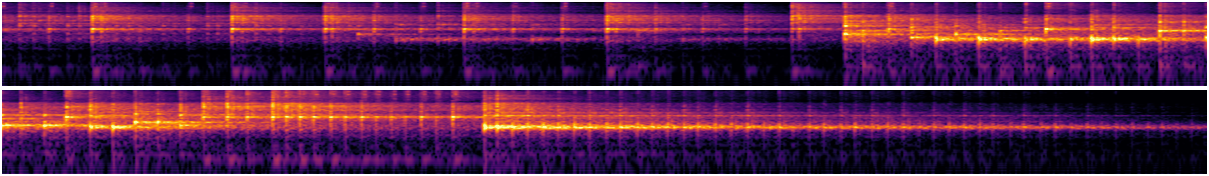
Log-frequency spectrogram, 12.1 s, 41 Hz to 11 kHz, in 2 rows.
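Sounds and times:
wooden blocks struck with sticks: 4.2 - 11.6.

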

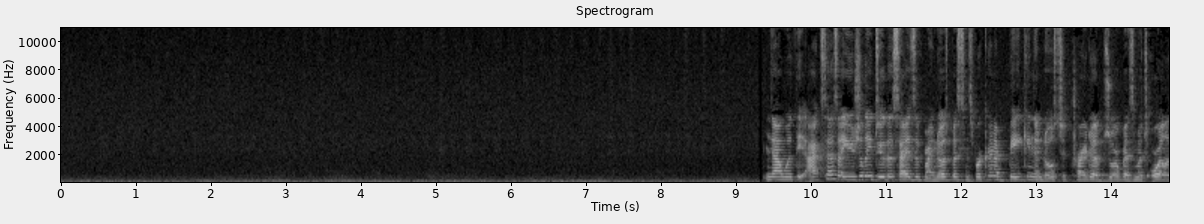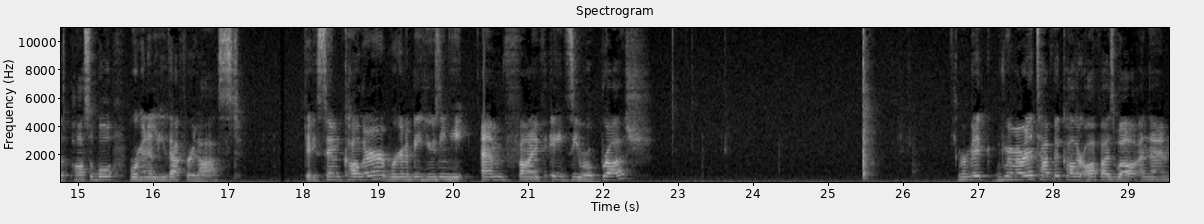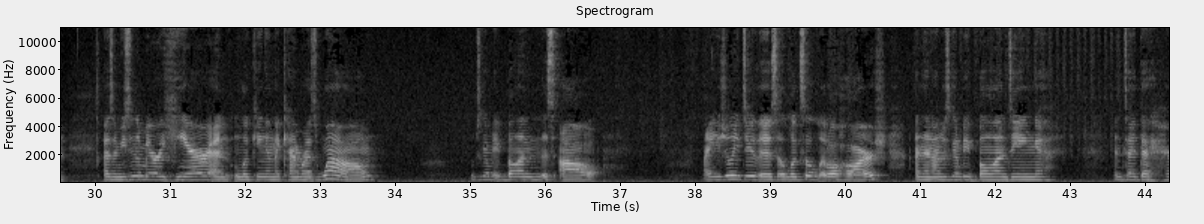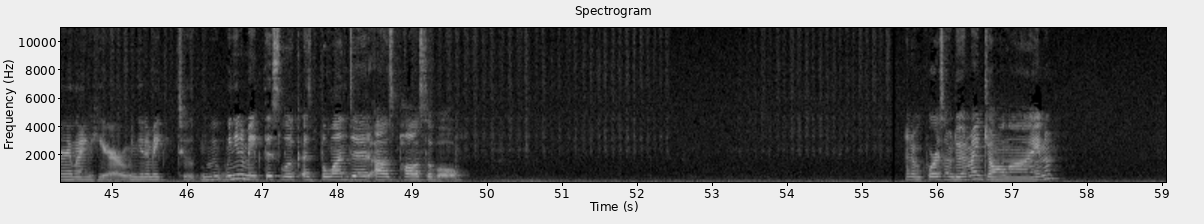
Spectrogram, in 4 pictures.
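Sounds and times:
faint room hum: 0.0 - 59.0
makeup brush strokes on skin: 1.1 - 11.0, 36.2 - 52.6, 53.2 - 55.5.

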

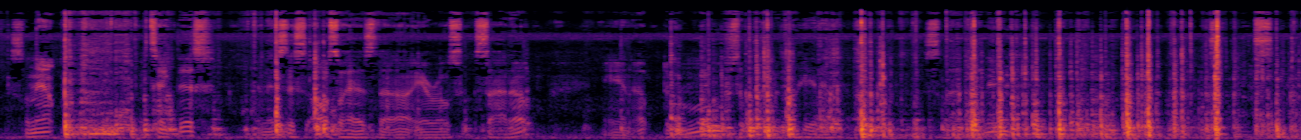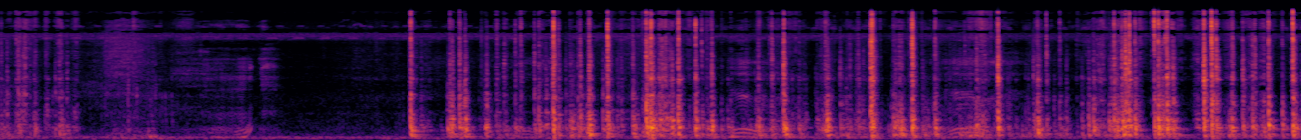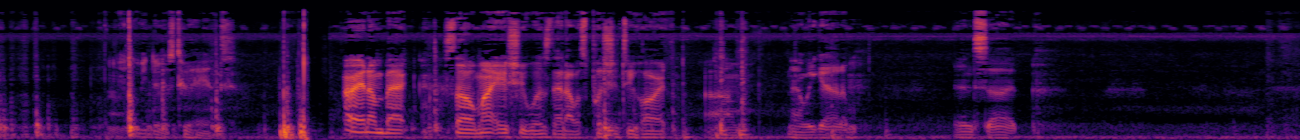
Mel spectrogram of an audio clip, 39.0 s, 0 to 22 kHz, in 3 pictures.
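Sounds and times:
plastic cover clicking and knocking: 6.7 - 13.8, 17.0 - 29.2.

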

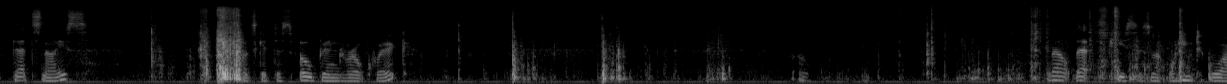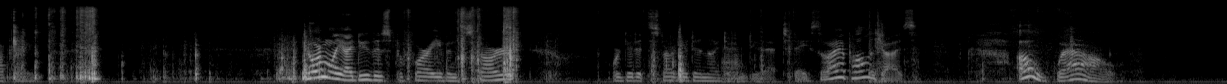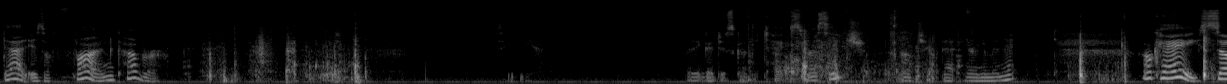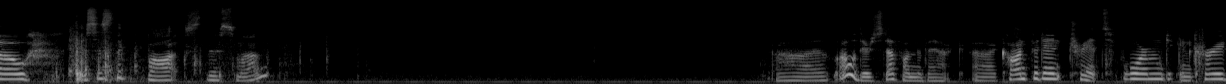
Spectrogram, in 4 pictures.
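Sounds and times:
cardboard rustling: 26.5 - 28.2, 32.0 - 34.4, 36.5 - 38.9.

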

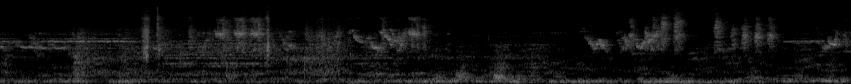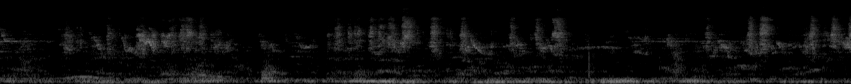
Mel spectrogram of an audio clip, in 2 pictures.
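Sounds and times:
birds chirping: 0.0 - 17.0.

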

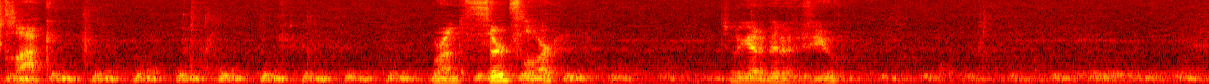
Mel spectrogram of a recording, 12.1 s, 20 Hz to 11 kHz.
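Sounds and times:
doppler heartbeat pulses: 0.2 - 12.0.

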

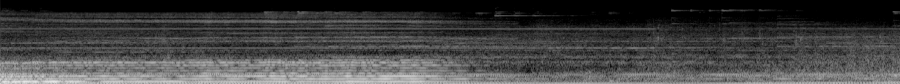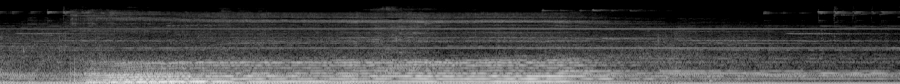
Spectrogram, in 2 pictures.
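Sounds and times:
low voice chanting om: 0.0 - 18.0
steady background drone: 0.0 - 18.0.

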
